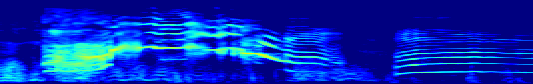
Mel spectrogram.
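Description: A young child's voice: a loud, very high-pitched shriek starting just after the start, falling in pitch around two seconds in. About three seconds in comes a long, steady held 'aah', like a cry.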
